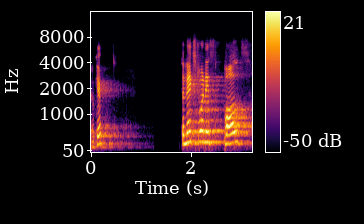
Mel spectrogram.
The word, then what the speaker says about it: Pfalz: The next one is Pulse, not very interesting wine region. That's okay. Its name is Pulse, P-F-L-S, Pulse, not Pulse. Pulse मत बोलना.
